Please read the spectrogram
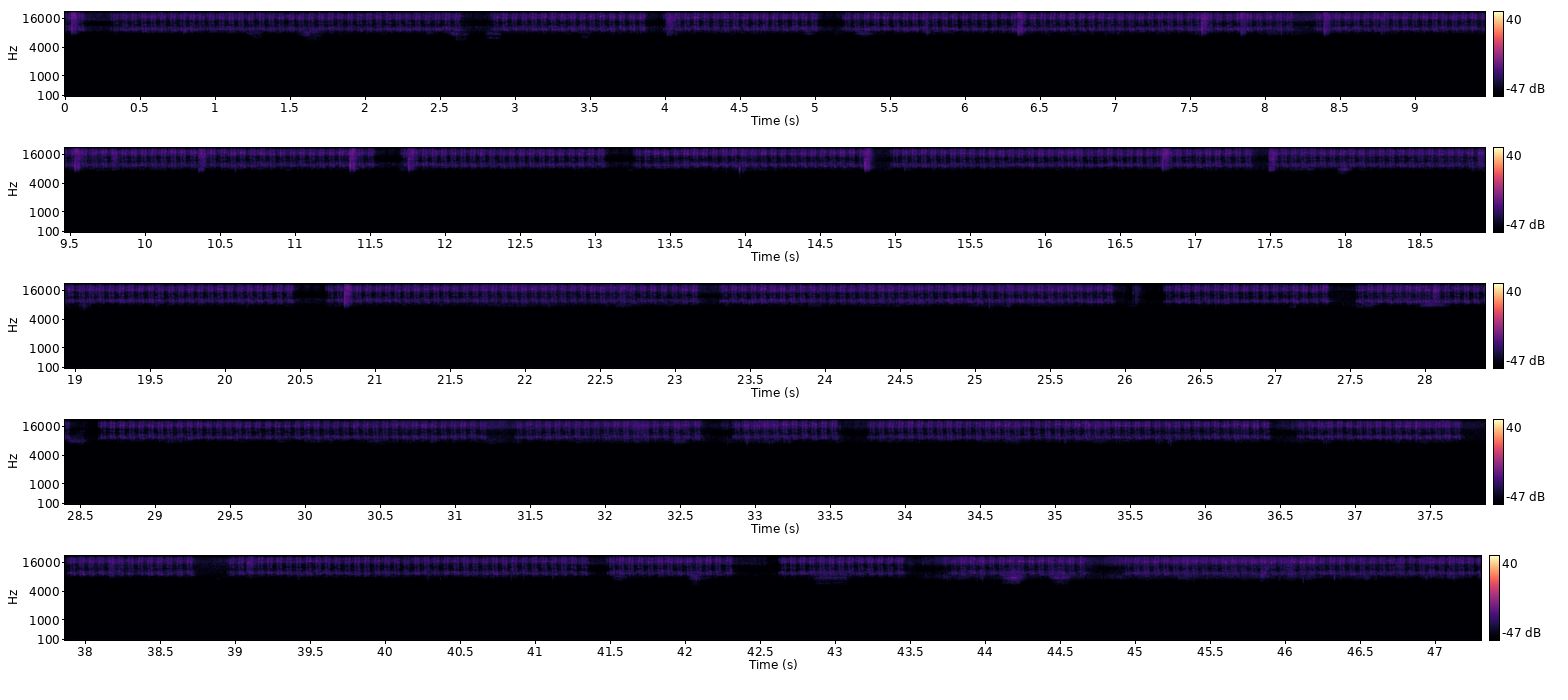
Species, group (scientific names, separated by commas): Tettigonia viridissima, Orthoptera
